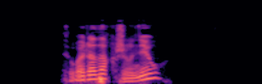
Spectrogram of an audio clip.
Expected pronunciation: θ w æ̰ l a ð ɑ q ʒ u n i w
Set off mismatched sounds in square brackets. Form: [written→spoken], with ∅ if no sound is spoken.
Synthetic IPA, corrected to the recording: θ w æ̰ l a ð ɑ q ʒ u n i w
